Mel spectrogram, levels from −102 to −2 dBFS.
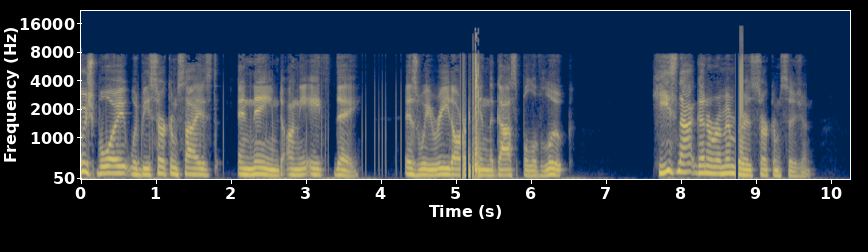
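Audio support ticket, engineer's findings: Train of clicks, 0.02 to 4.53 s. Popping over the sound and in pauses. Irregular spacing, about 8.4 per second, roughly forty in all. Peaks about 5 dB above the signal. Likely interference or a failing interface injecting repeated pulses.

Packet loss on an ADPCM call, 5.06 to 5.32 s, ending just before "in the". Hard-edged silent gaps, 150 ms lost across 260 ms, longest run 40 ms. That fits around fifteen 10 ms packets. The decoder's predictor and step size drift from the sender's, so the sound returns slightly distorted.

Second loss at 8.73 to 8.85 s, just after "not going to". 40 ms missing, consistent with about four packets. Same ADPCM state mismatch on resume. G.722 at 64 kbit/s carries the surrounding audio.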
